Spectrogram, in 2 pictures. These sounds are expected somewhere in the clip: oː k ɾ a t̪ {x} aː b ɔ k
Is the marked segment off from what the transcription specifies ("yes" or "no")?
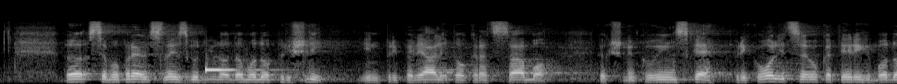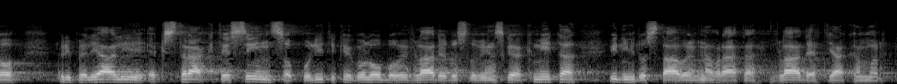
yes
